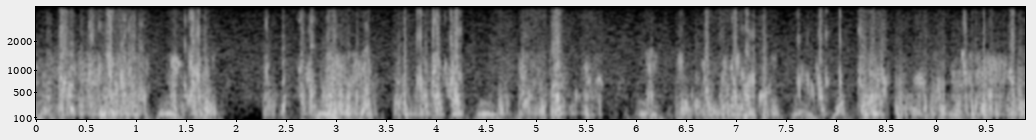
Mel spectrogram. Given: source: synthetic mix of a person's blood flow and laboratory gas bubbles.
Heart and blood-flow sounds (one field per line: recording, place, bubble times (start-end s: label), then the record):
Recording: Doppler ultrasound of blood flow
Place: precordium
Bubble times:
0.00-1.15 s: bubbles
1.31-1.82 s: bubbles
2.26-2.53 s: bubbles
2.60-3.43 s: bubbles
3.58-4.29 s: bubbles
4.61-4.77 s: bubbles
4.81-5.67 s: bubbles
6.07-6.22 s: bubbles
6.37-7.43 s: bubbles
7.59-7.93 s: bubbles
8.00-8.07 s: bubbles
8.20-8.53 s: bubbles
8.56-9.90 s: bubbles
From the record:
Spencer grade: 4 (maximum detectable bubble signal sounding continuously throughout systole and diastole of every cardiac period, and overriding the amplitude of the normal cardiac signals)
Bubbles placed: anywhere in the cardiac cycle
